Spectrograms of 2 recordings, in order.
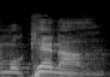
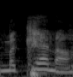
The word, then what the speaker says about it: Mukena: pronounce it as McKenna. Mais je ne suis pas Makena, je suis Mukena.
